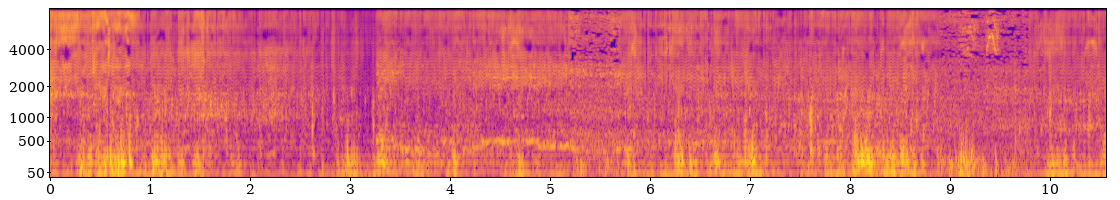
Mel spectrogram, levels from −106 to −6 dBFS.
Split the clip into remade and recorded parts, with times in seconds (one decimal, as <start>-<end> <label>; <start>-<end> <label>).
0.0-5.2 remade; 5.2-5.7 recorded; 5.7-8.9 remade; 8.9-9.8 recorded; 9.8-10.6 remade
